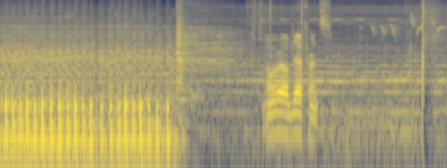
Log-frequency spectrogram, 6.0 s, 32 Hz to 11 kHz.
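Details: 2001 Honda VFR Interceptor (Gen 5) V4, barn-stored nearly a decade; uneven lumpy pulses for about two seconds then dies, misfiring; only one exhaust pipe got hot, other plugs show good spark and are dry; owner guesses clogged fuel injectors.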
